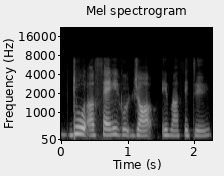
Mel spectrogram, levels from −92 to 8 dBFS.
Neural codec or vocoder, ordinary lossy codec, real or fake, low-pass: codec, 16 kHz, 0.5 kbps, X-Codec, HuBERT features, trained on general audio; none; fake; 7.2 kHz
